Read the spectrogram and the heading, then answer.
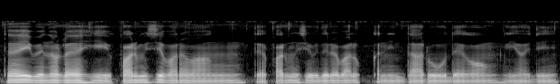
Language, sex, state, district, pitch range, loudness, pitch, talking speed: Chakma, male, Tripura, Dhalai, 85-90 Hz, -17 LUFS, 85 Hz, 150 wpm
